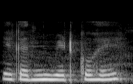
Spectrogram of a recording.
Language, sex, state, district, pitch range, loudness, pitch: Hindi, female, Telangana, Hyderabad, 220-240 Hz, -14 LUFS, 225 Hz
